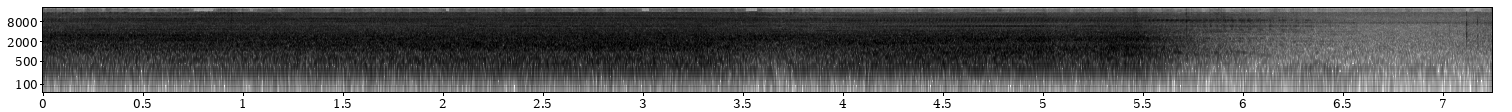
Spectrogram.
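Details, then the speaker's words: Cheap Chinese replacement power steering pump fan for a 2004 Mini Cooper, expected to be louder than the original: a smooth, even whir with a steady hum and a clean coast-down when power is cut, no rattle. "well here's the Chinese fan it's probably gonna be a lot louder than the other than the original fan"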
